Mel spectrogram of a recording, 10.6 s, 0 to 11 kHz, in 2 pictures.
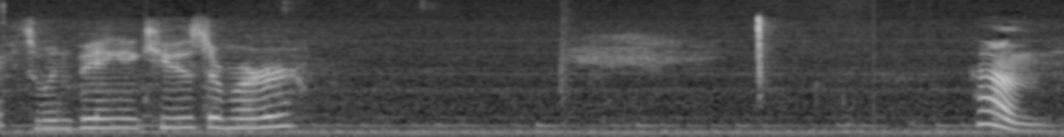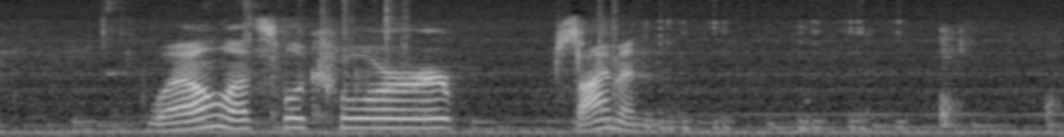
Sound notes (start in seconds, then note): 3.7 mouth click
